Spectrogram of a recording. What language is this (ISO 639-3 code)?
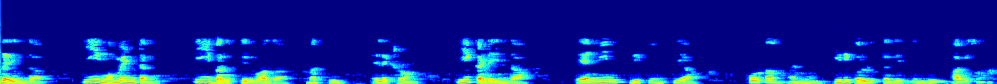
kan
